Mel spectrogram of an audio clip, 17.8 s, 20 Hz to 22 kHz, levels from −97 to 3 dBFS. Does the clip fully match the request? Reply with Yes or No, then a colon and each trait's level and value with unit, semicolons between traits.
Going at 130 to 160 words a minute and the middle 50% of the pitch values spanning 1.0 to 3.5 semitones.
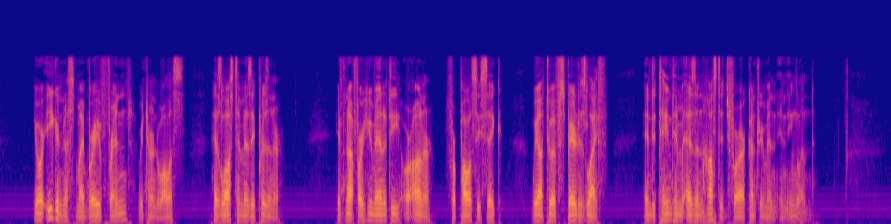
Yes: slow, 135 wpm; average, 3.0 semitones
